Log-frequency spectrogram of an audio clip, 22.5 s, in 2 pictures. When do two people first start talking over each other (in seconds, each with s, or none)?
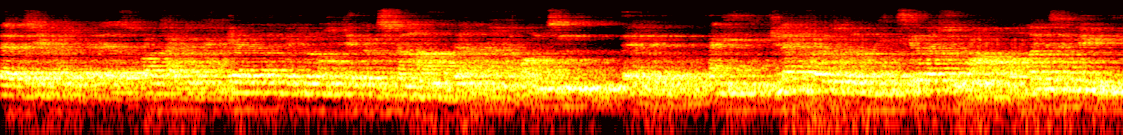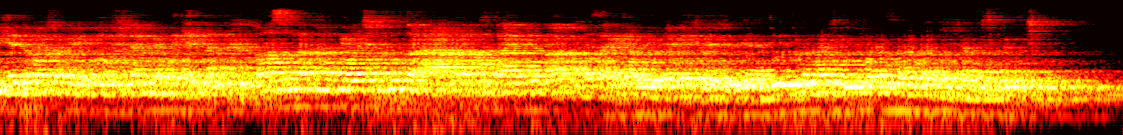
17.2 s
